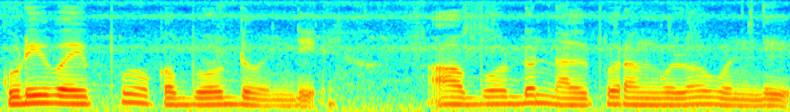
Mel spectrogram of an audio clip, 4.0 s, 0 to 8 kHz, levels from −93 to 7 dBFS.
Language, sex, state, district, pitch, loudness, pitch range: Telugu, male, Telangana, Hyderabad, 135 Hz, -16 LUFS, 125-150 Hz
